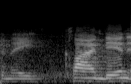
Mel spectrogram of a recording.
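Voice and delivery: ordinary delivery

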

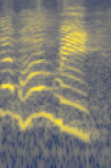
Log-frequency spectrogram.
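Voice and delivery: put-on high, whiny little boy; whiny hungry boy. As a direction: whine like a starving kid. Boy whining inside trunk.

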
